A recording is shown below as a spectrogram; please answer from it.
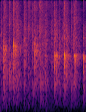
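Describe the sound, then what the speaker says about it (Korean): A brief round of hand clapping from a small church congregation at a Sunday service, steady and fairly close, with no talking. "박수 한번 칠까요?"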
